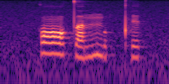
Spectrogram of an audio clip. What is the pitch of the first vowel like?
high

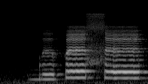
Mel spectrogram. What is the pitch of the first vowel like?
low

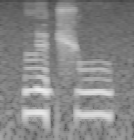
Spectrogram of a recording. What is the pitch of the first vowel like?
high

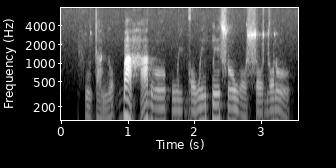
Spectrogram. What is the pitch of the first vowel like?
low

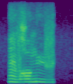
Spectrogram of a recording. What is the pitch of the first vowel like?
falling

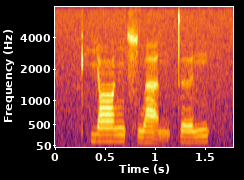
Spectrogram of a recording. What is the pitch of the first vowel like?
high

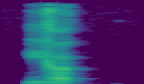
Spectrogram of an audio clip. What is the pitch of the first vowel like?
low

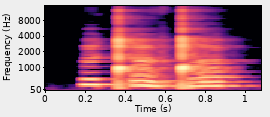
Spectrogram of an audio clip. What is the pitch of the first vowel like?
high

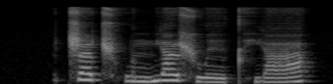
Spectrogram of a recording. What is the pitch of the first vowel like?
high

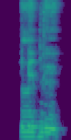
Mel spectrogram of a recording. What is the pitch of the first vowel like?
high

